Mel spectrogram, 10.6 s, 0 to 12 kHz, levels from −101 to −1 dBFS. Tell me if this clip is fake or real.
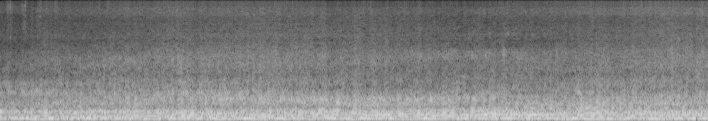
fake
